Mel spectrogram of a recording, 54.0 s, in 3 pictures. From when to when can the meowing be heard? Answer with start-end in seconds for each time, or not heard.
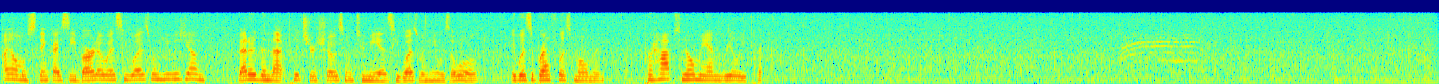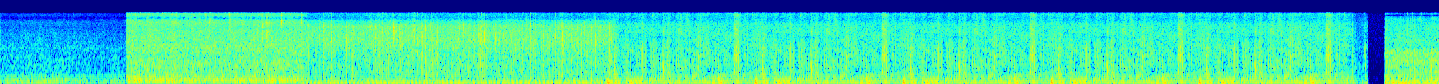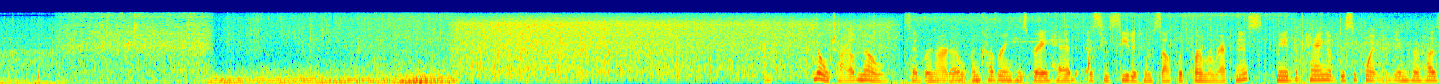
13.9-15.2.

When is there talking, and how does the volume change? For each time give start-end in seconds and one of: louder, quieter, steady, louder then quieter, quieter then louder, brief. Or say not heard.
0.0-9.6 steady
45.5-53.9 steady.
